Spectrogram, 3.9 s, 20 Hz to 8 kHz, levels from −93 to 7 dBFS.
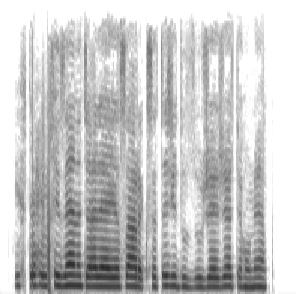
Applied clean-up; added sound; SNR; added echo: none; none; none; none.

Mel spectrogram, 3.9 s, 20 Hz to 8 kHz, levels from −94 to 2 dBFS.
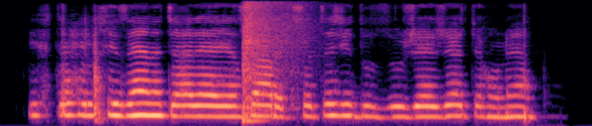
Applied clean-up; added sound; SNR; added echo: none; Snare drum; 13 dB; reverberation time 0.2 s.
